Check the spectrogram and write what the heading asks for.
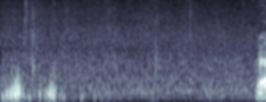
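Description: Light wind blowing, a steady even hiss, with a few soft, muffled sounds in the first second.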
